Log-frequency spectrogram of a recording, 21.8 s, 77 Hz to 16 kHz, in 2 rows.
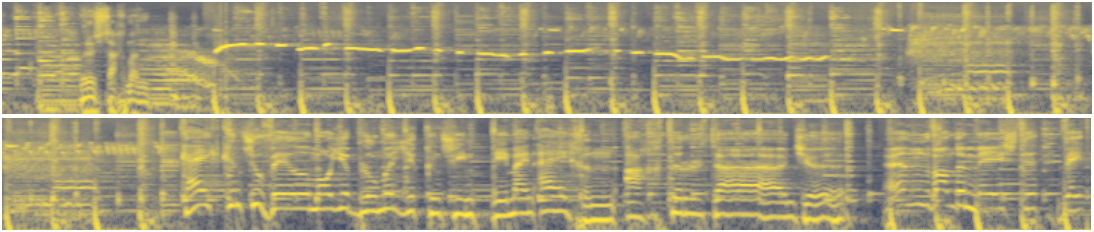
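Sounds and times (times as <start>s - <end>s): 
backing music with a steady beat: 0.0s - 21.7s
speech: 0.8s - 2.3s, 13.4s - 21.7s
person whistling a clear gliding melody with trills: 2.1s - 13.2s, 19.9s - 21.7s.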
